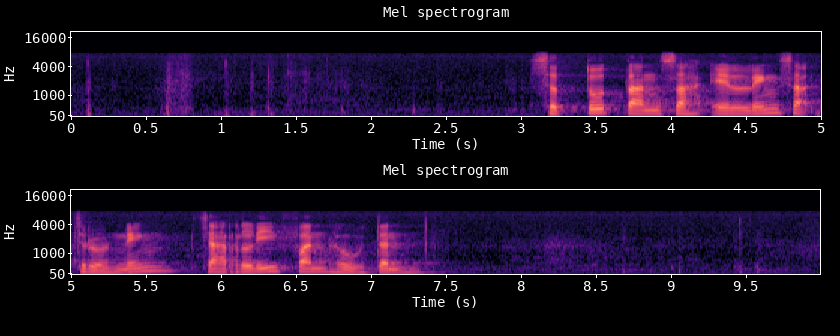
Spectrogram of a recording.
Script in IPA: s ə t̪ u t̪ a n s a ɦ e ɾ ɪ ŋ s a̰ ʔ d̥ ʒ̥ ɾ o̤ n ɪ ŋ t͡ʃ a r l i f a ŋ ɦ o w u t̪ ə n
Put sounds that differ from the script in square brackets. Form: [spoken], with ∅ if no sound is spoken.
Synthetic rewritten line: s ə t̪ u t̪ a n s a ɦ e [l] ɪ ŋ s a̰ ʔ d̥ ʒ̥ ɾ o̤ n ɪ ŋ t͡ʃ a r l i f a [n] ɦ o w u t̪ ə n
